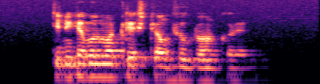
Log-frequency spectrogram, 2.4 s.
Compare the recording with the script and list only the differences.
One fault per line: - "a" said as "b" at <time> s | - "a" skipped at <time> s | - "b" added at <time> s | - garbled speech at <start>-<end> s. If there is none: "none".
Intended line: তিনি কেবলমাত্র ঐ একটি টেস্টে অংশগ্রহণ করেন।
- "ঐ একটি" skipped at 1.0 s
